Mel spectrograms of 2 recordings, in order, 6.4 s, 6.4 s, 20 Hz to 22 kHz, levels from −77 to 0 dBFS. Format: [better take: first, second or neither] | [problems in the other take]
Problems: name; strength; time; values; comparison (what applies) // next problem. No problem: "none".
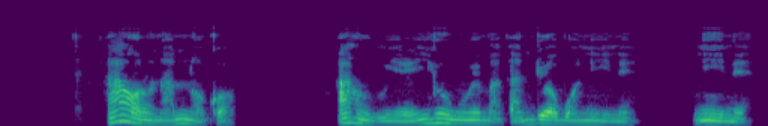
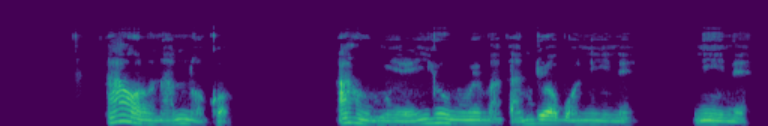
first | noise reduction (neural mask model Resemble Enhance denoiser)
